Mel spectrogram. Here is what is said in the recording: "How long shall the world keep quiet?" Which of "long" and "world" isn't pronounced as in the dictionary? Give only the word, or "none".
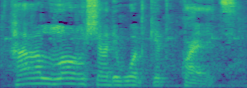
world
